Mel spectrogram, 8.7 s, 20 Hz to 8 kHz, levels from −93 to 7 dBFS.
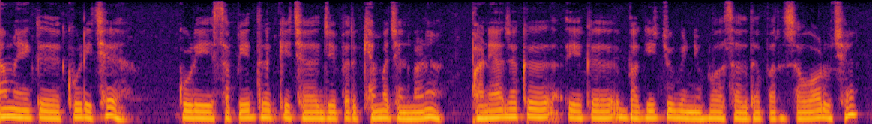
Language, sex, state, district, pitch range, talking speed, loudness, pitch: Kumaoni, male, Uttarakhand, Uttarkashi, 115-130 Hz, 165 wpm, -15 LUFS, 120 Hz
